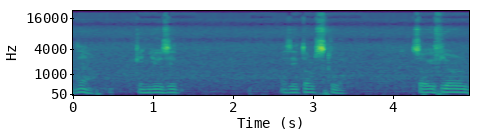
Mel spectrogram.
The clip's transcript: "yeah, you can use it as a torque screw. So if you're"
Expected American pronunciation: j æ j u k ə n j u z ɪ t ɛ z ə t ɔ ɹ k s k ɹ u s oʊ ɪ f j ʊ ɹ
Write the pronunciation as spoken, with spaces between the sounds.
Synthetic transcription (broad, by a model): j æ k ə n j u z ɪ t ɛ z ə t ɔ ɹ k s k u s oʊ ɪ f j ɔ ɹ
